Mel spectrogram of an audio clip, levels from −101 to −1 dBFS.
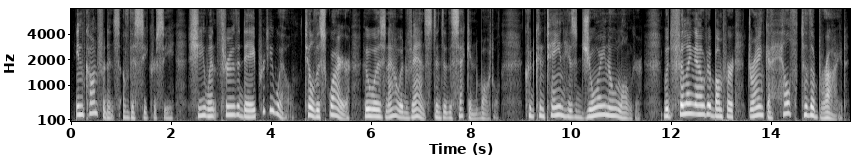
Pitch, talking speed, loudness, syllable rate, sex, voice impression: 180 Hz, 155 wpm, -20 LUFS, 4.3 syllables/s, female, very feminine, middle-aged, thin, slightly relaxed, powerful, slightly dark, soft, muffled, fluent, slightly raspy, cool, intellectual, slightly sincere, calm, slightly friendly, reassuring, unique, very elegant, slightly wild, sweet, slightly lively, strict, slightly sharp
